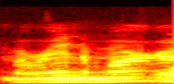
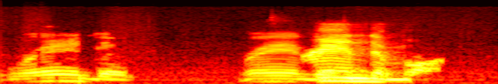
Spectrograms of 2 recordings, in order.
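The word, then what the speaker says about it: Randa Markos: Is that how you say it? Miranda Marcos? No, Randa Marcos. Okay, Randa Marcos.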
